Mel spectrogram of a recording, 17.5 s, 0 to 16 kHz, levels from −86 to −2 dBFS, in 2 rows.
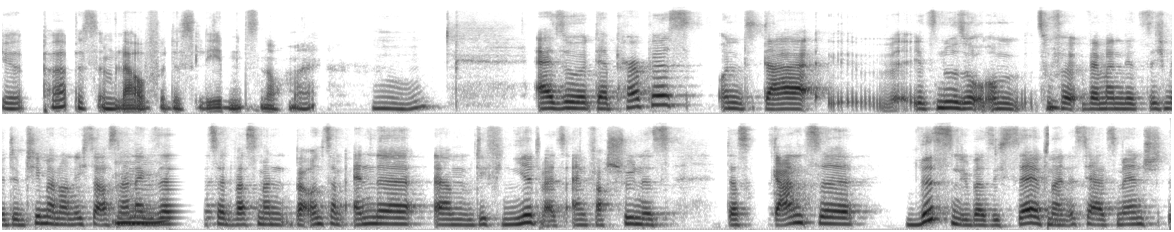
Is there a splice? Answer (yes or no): yes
